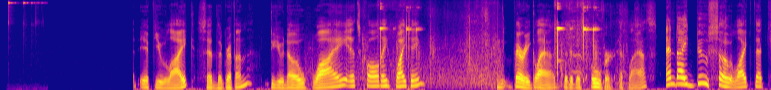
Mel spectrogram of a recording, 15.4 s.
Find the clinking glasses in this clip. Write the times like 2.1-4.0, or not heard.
0.1-0.8, 7.5-8.4, 11.1-11.9.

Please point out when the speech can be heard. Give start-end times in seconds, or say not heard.
2.6-8.5, 9.9-15.2.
